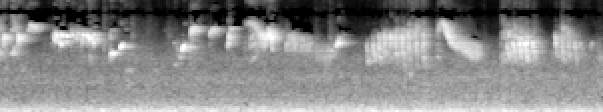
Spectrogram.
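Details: Hybrid of canary and bullfinch delivering a lively song of quick chirps and down-slurred whistles that grow fuller and louder toward the end, with a low hum underneath.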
